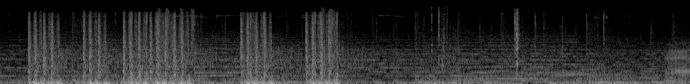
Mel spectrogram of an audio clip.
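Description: Automatic gunfire in the video game Bright Memory: Infinite crackles in several sharp bursts over the first few seconds, then gives way to sparser single shots against a steady game soundtrack.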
